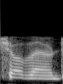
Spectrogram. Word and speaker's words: Chauvin: damage to George and did Chauvin do it? Excuse me if I pronounce it the way I am, but I'm pronouncing it the French way.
